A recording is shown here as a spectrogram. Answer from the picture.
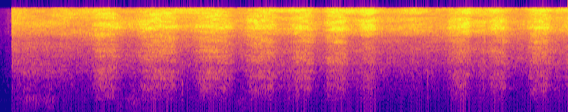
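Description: Iwata HP-CS Eclipse airbrush spraying paint: a steady hiss of air through the nozzle, its level rising and falling slightly.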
